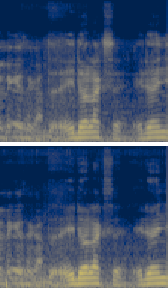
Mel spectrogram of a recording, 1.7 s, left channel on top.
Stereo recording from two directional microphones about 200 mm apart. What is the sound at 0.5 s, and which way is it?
Speech, 20° right (ahead or behind).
